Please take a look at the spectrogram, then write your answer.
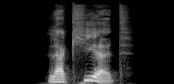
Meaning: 1. past participle of lackieren 2. inflection of lackieren: third-person singular present 3. inflection of lackieren: second-person plural present 4. inflection of lackieren: plural imperative
- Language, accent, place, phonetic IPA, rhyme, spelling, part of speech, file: German, Germany, Berlin, [laˈkiːɐ̯t], -iːɐ̯t, lackiert, adjective / verb, De-lackiert.ogg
